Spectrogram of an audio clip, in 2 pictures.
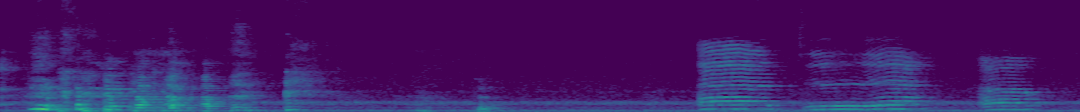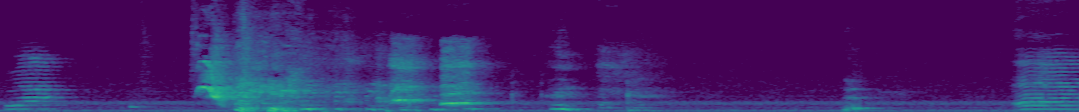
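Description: A toddler laughs and squeals up close.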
